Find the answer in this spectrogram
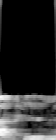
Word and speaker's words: หงส์: คำ นี้ อ่าน ว่า หงส์ นะ คะ เพราะ ว่า ตัว สอ เสือ การันต์ ไม่ ออก เสียง ไม่ ออก เสียง เพราะ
